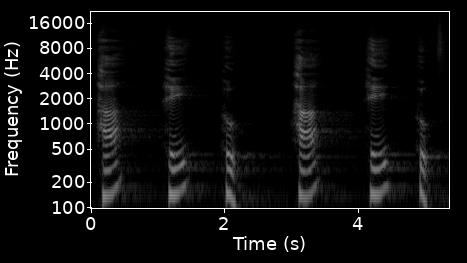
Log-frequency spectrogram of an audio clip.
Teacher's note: হা হরফটি উচ্চারিত হয় গলার একেবারে নিচের অংশ থেকে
